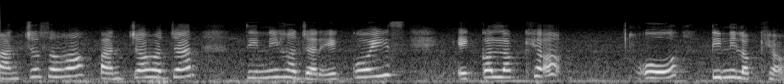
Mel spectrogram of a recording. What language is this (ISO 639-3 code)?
ori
